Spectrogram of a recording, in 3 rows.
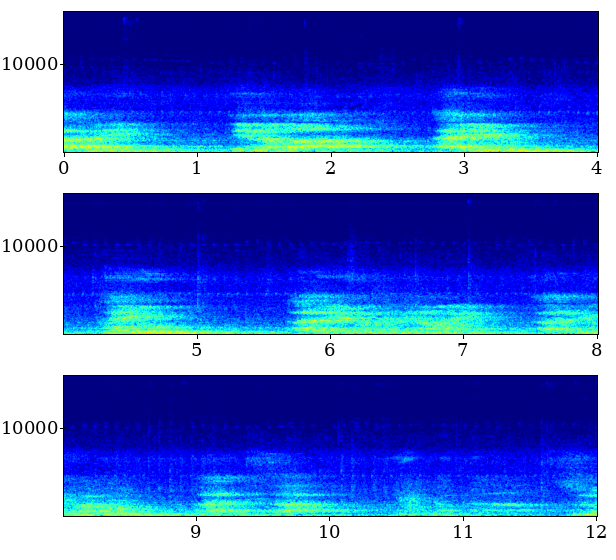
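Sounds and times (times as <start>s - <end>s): man speaking over pa: 5.7s - 12.0s.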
